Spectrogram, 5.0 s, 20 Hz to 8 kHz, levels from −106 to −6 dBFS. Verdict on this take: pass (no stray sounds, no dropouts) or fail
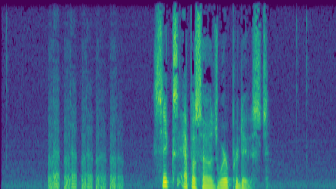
fail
